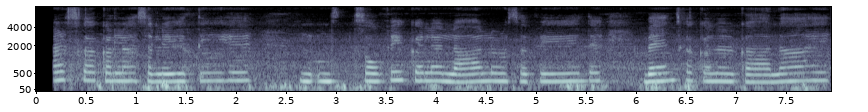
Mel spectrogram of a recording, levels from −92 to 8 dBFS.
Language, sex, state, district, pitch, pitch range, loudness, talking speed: Hindi, female, Rajasthan, Bikaner, 245 Hz, 235-255 Hz, -19 LUFS, 130 wpm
